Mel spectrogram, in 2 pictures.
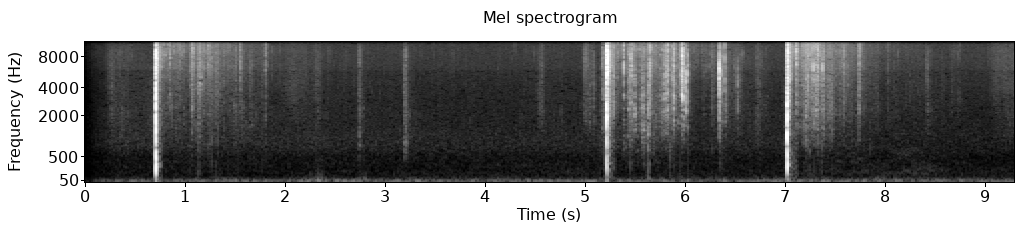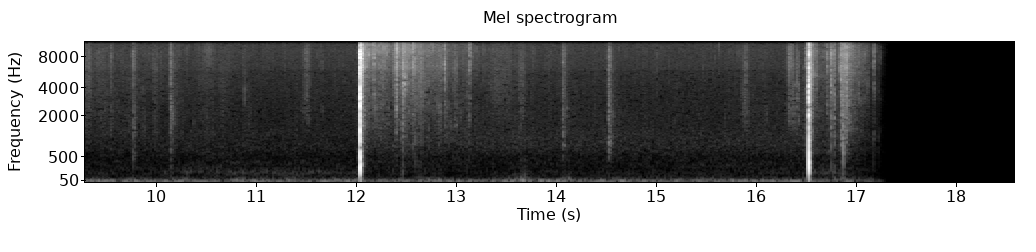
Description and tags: Lumipallo, osuma puuhun / Snowballs hitting a tree trunk nearby, a few throws, snowball smashes
Lumipalloja heitetään, osumat puun runkoon, lumipallon hajoaminen kuuluu selvästi, lähiääni.
Paikka/Place: Suomi / Finland / Vihti, Ojakkala
Aika/Date: 29.03.1996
